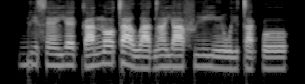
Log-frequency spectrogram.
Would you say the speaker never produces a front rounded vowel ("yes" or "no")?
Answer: yes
